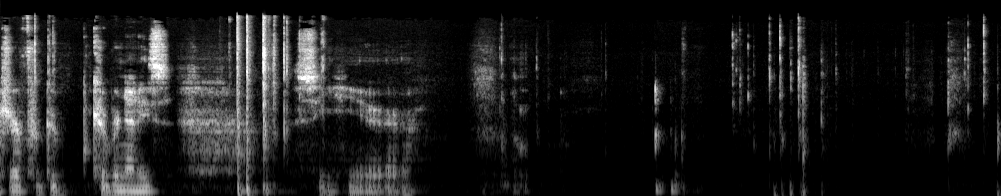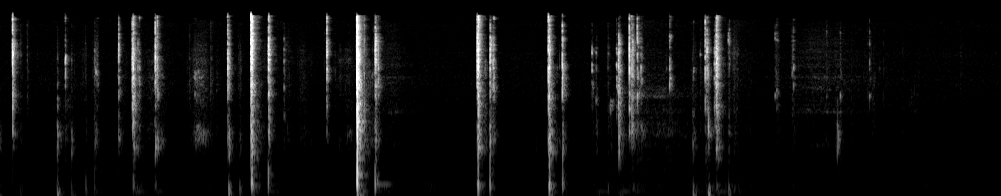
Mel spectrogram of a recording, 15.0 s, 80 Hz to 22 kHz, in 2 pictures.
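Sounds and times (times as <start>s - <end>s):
typing on computer keyboard: 1.8s - 2.2s, 4.9s - 6.3s, 7.2s - 10.4s, 11.1s - 13.0s.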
